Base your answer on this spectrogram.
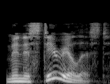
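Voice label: "ministerialist", British English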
